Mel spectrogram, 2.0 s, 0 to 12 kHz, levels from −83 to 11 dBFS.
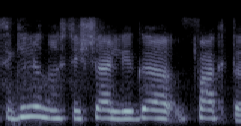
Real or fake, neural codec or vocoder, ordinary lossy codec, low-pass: real; none; MP3, 64 kbps; 7.2 kHz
